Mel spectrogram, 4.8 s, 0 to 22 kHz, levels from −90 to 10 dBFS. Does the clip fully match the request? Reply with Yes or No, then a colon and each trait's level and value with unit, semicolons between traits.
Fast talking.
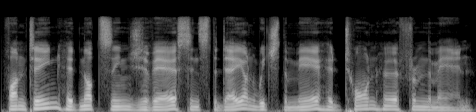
Yes: fast, 225 wpm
